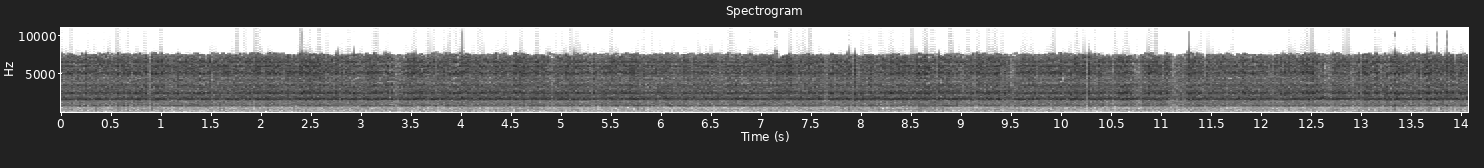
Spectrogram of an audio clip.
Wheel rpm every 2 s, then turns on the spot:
230, 240, 230, 230, 240, 230, 230.
none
